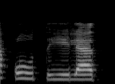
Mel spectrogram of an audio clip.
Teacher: क़ाफ को जबान की जड़ से, ये क़ाफ मोटा है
